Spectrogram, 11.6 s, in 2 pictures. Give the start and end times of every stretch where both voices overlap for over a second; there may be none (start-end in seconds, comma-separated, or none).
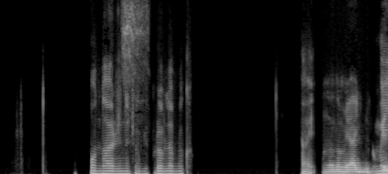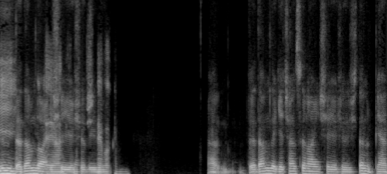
5.6-7.5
